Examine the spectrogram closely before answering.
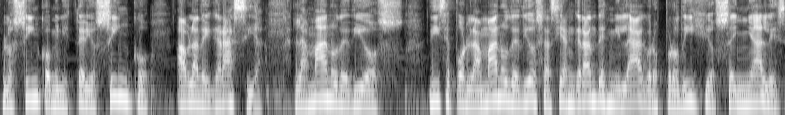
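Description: A man with a plain, everyday voice, fairly high in pitch, with ordinary pitch variation, very even loudness and a moderate pace. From Puerto Rico, Juana Díaz. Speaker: apostle, former police officer. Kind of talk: testimony.

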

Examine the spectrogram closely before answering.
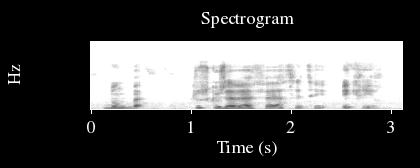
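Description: A woman's somewhat breathy voice moves at a fairly quick pace. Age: 20s. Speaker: podcaster and aspiring novelist. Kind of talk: solo podcast monologue.

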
